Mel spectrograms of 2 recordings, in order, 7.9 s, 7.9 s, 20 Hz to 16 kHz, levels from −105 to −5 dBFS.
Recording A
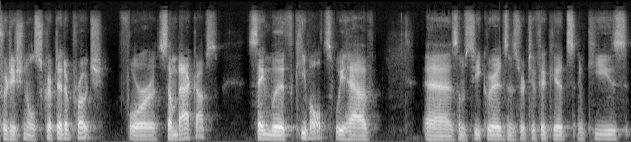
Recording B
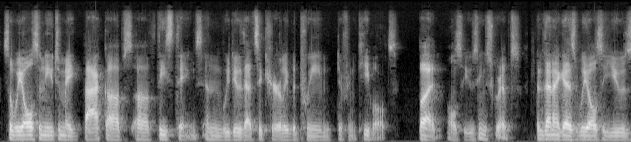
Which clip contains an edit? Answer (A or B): B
